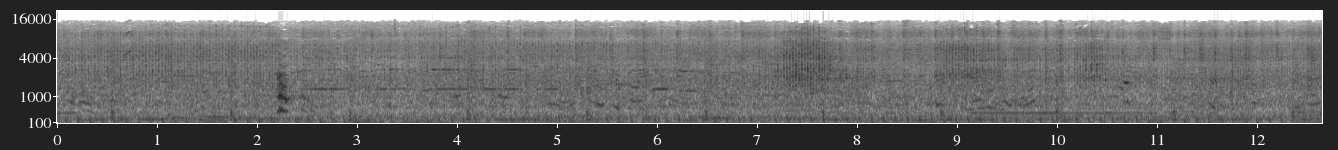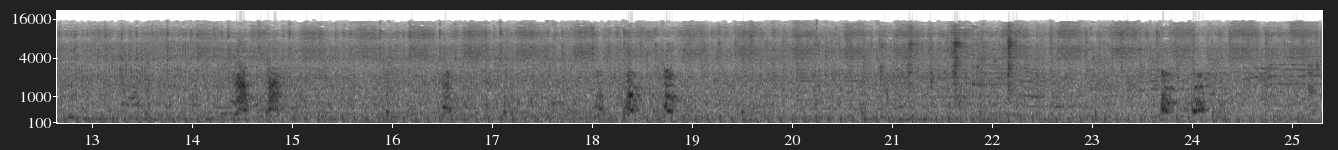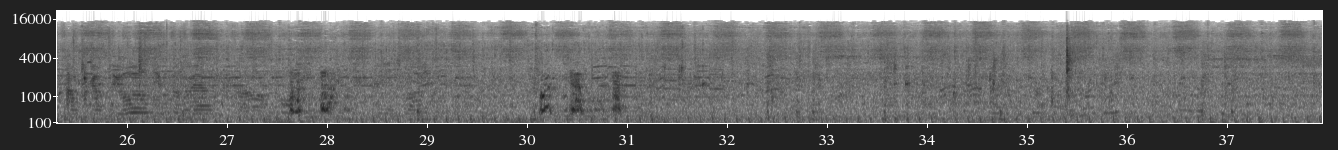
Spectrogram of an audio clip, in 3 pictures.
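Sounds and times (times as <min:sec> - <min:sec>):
indistinct voices: 0:00.0 - 0:37.9
steam traction engines rumbling: 0:00.0 - 0:37.9.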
